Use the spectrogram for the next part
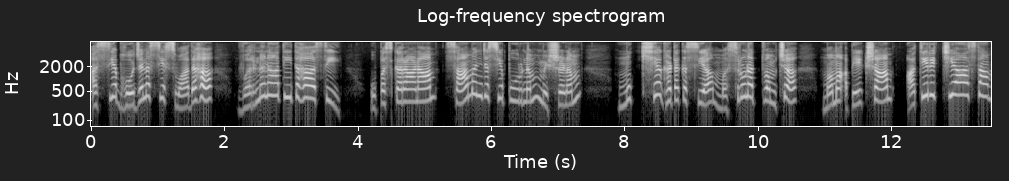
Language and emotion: Sanskrit, surprised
